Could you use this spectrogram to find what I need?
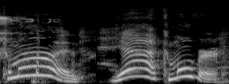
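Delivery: high, drawn-out call to come over; high-pitched, insistent coaxing from across the room. Real, not acted. Host beckons a shy guest to the microphone, calling out high.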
